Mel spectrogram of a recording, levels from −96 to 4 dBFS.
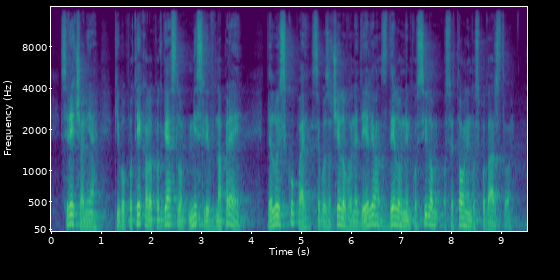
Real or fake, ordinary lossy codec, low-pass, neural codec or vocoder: real; AAC, 64 kbps; 14.4 kHz; none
